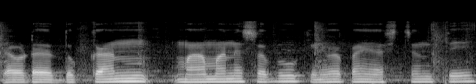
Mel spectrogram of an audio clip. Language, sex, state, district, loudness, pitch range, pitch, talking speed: Odia, male, Odisha, Malkangiri, -16 LUFS, 110-130 Hz, 120 Hz, 115 wpm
